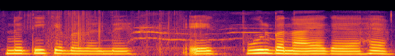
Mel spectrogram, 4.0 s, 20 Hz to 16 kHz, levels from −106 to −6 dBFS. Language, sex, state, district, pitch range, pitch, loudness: Hindi, female, Jharkhand, Palamu, 175-205 Hz, 185 Hz, -16 LUFS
